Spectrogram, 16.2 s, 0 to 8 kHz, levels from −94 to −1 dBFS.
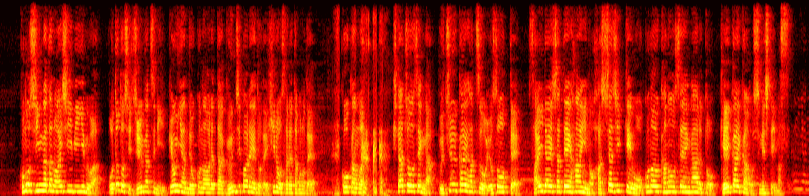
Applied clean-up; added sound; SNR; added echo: neural separator model SepFormer DNS4.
